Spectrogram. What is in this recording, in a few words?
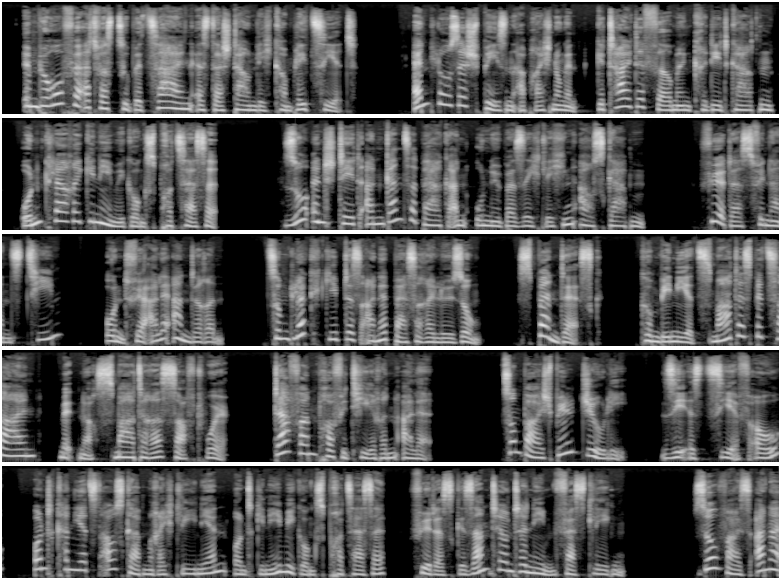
german corporate videos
